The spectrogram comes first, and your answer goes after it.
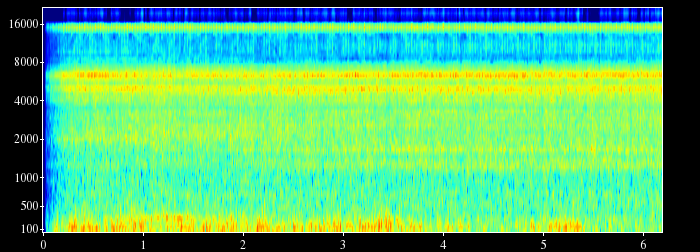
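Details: BMW M52TU inline-six idling with a rhythmic, dull knock at engine speed underneath; cause unknown.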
